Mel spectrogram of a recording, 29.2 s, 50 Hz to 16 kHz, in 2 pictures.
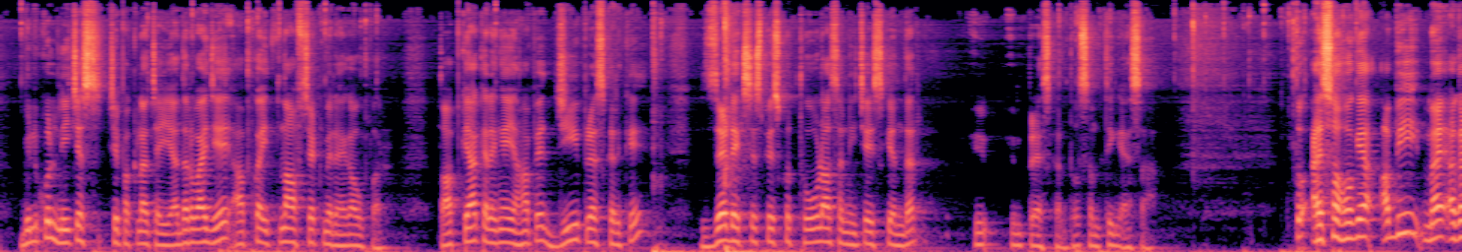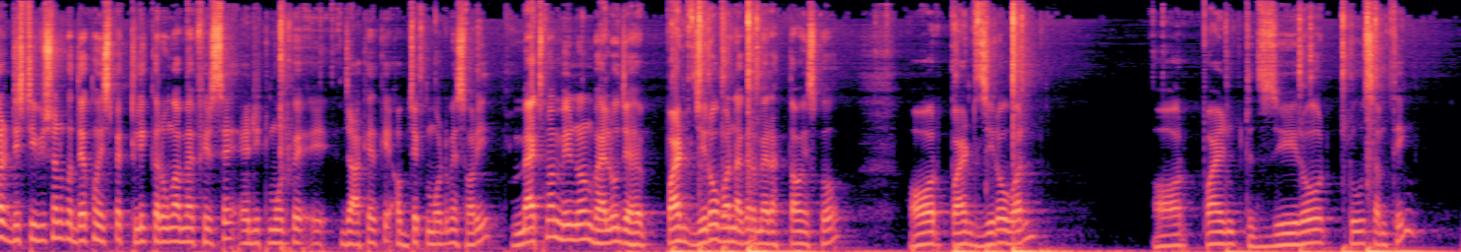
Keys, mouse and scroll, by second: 0.0-2.2 shift+middle drag, 2.5-6.5 shift+middle drag, 11.1-12.7 middle drag, 13.1 shift+middle click, 14.6-16.4 drag, 17.4 Tab, 17.8 click, 18.9-19.9 shift+middle drag, 19.9-23.0 drag, 23.3-29.2 drag.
